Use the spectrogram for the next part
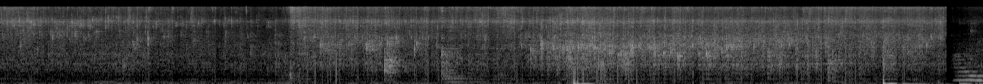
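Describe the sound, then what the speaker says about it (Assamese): Potato pieces frying in hot oil in a home kitchen. A quiet hiss jumps to a loud, steady sizzle when the potatoes go in, with stirring knocks now and then, and it cuts off briefly at the very end. "তেল গৰম হৈছে, এতিয়া মই আলু ভাজি ল'ম।"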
